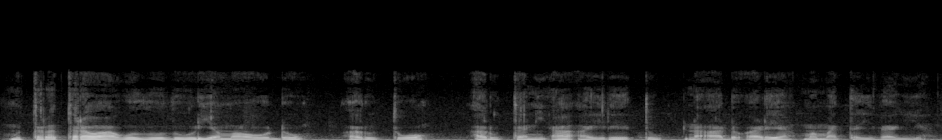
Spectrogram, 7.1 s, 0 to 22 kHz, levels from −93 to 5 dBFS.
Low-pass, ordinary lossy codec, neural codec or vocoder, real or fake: 10.8 kHz; MP3, 64 kbps; none; real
